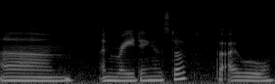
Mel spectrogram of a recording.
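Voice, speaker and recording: Soft-spoken woman at medium pitch, with a dark, mellow tone. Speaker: livestreamer. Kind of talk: casual chat. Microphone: too quiet.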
